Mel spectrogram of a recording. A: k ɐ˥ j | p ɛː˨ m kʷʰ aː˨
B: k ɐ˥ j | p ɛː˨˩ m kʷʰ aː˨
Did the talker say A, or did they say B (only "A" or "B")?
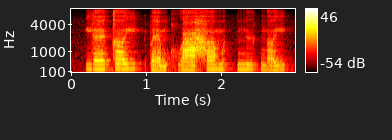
B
